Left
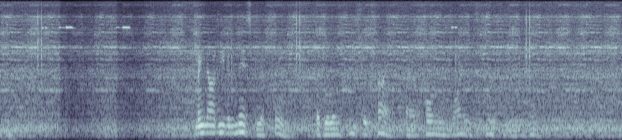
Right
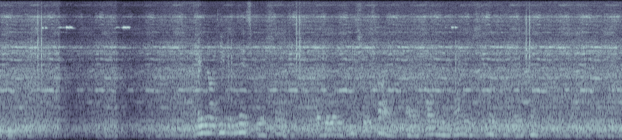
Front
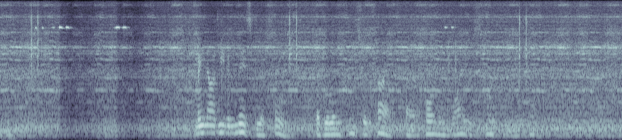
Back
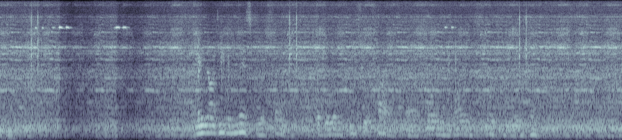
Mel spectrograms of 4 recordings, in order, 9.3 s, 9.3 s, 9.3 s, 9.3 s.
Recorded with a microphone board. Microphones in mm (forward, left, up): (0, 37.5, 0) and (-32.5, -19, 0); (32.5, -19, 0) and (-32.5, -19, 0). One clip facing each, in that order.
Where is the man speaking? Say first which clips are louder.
Left 10 dB, front 5 dB; 55° left, 1.1 m; by 8.3 s 10° right, 5 m.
